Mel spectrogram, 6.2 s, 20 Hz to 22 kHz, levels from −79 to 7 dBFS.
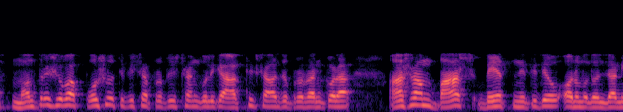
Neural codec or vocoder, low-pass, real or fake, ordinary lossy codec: codec, 16 kHz, 4 kbps, FunCodec, trained on Chinese and English, 50 frames a second; 3.6 kHz; fake; Opus, 32 kbps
